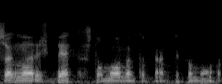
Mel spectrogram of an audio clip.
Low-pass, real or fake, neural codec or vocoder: 7.2 kHz; fake; codec, 44.1 kHz, 2.6 kbps, SNAC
